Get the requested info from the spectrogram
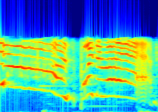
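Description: A child's high-pitched, drawn-out wailing voice: two long calls, each falling in pitch, the second starting just past halfway, in the manner of a playful animal-like howl.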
